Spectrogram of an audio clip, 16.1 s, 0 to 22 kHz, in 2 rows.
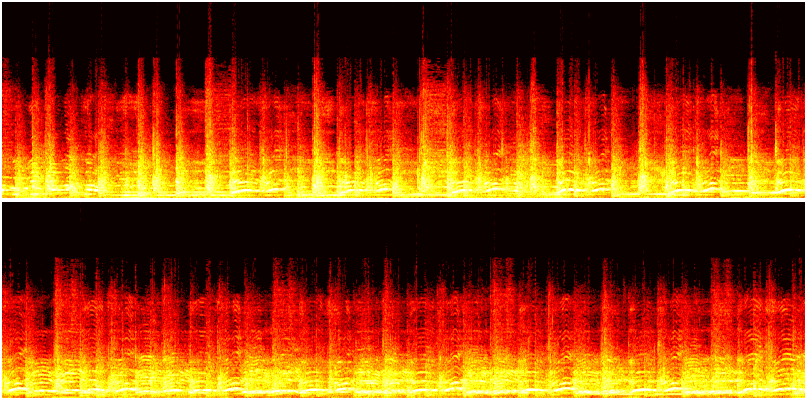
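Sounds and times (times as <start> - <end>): woman singing into a microphone: 0.0 - 1.4, 2.2 - 16.0
band with steady drum beat: 0.0 - 7.4
backing singers: 2.0 - 16.0.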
